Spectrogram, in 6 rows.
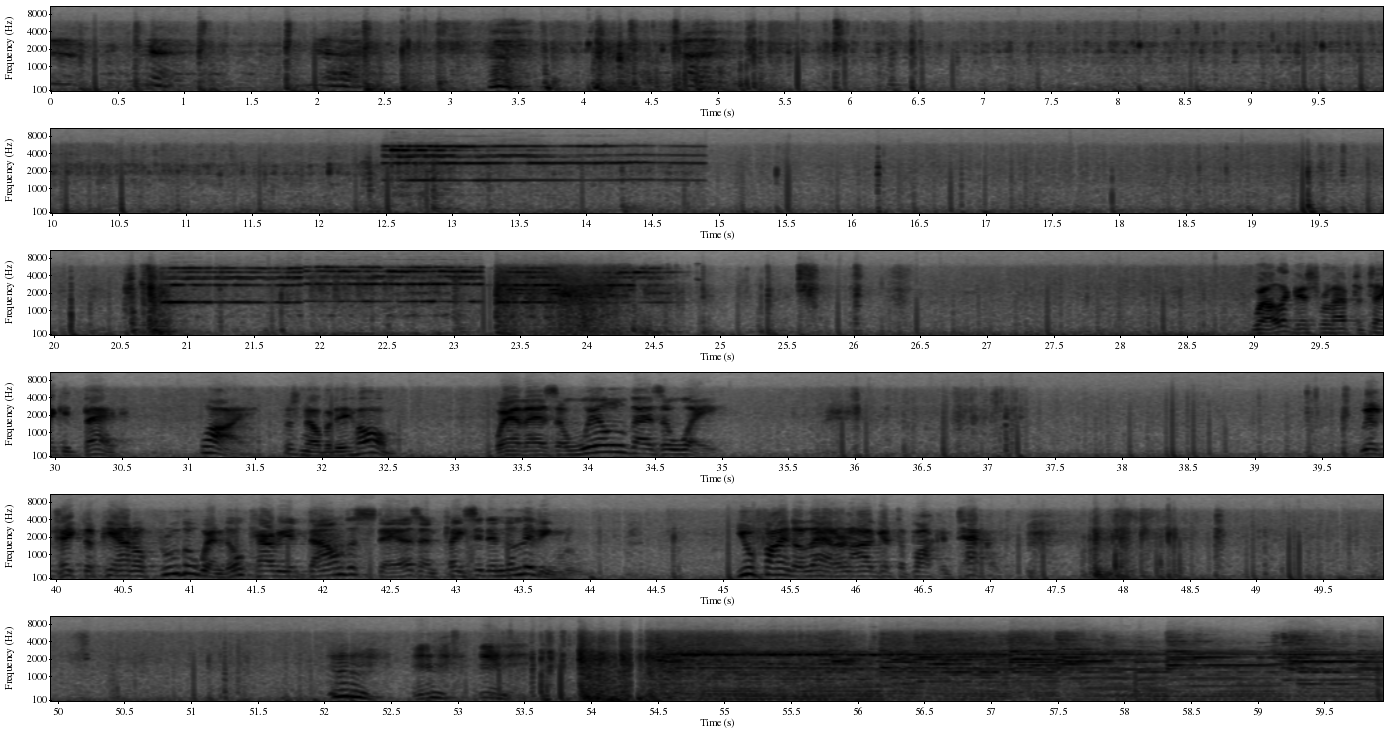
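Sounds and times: knocks and thumps: 0.2s - 6.6s, 47.7s - 48.8s
electric doorbell ringing: 12.4s - 14.9s, 20.8s - 24.8s, 54.6s - 59.9s.

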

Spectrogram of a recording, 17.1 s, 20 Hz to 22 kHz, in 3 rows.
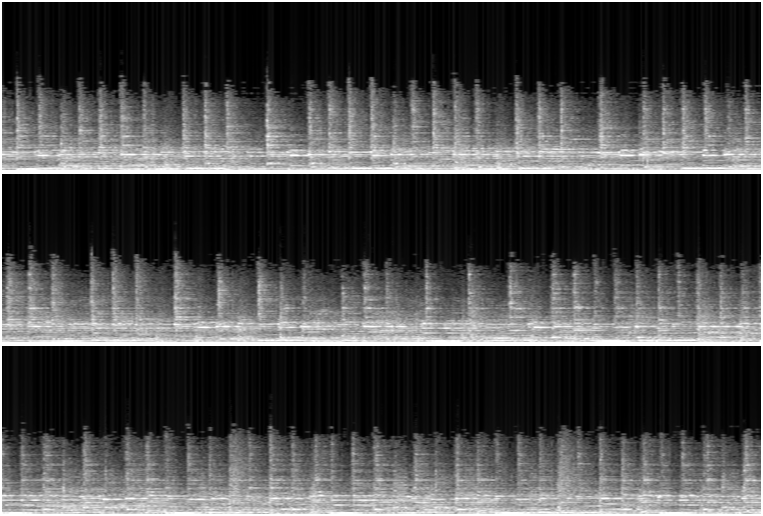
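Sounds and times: bass line: 0.0s - 17.0s
salsa band playing live: 0.0s - 17.0s.

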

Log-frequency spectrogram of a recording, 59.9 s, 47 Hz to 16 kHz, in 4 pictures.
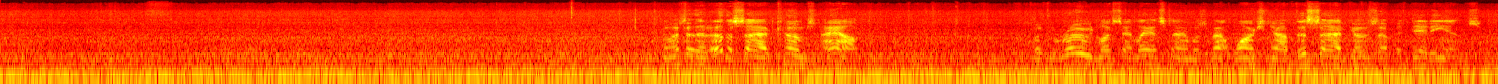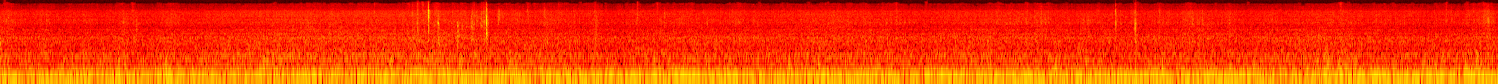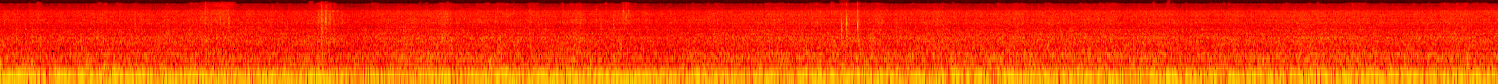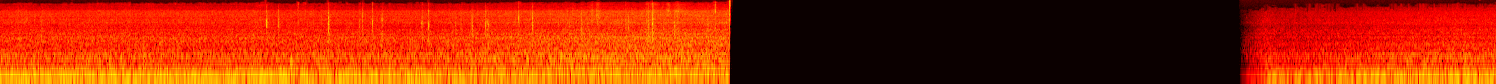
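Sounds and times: vehicle engine and tyres rumbling: 0.0s - 52.2s, 57.4s - 59.9s.

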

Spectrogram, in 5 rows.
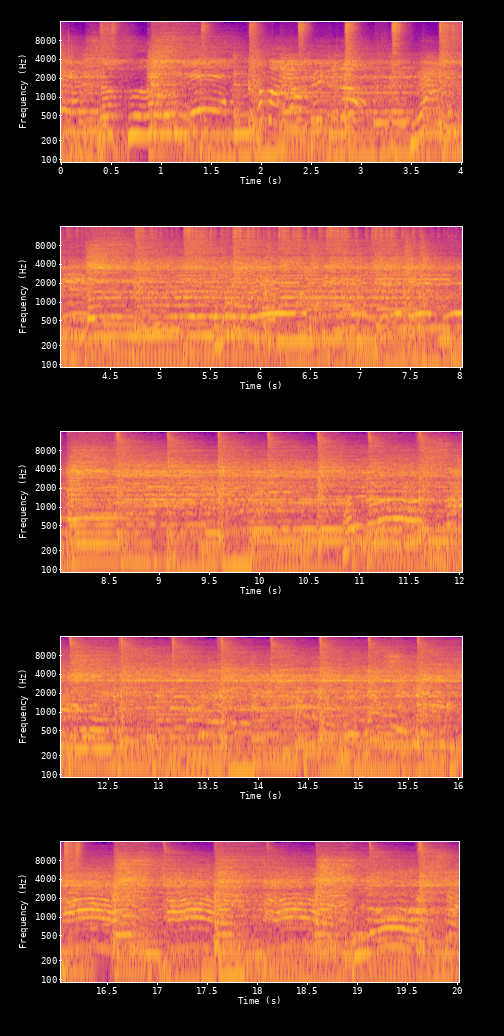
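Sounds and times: bass guitar: 0.0s - 20.0s
drum kit beat: 0.0s - 20.0s
electric guitar: 0.0s - 20.0s
saxophone lead: 2.3s - 20.0s.

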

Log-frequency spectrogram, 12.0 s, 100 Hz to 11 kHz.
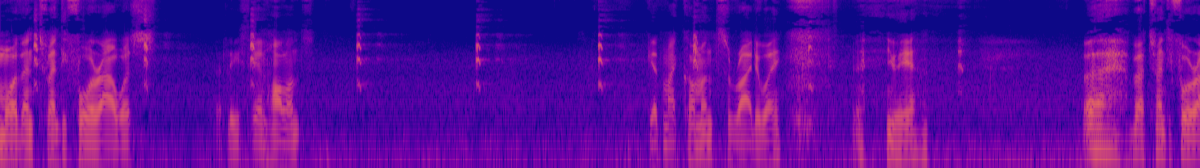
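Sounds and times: bird calling sharply: 0.0s - 2.9s, 3.5s - 4.1s, 4.7s - 8.5s.

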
